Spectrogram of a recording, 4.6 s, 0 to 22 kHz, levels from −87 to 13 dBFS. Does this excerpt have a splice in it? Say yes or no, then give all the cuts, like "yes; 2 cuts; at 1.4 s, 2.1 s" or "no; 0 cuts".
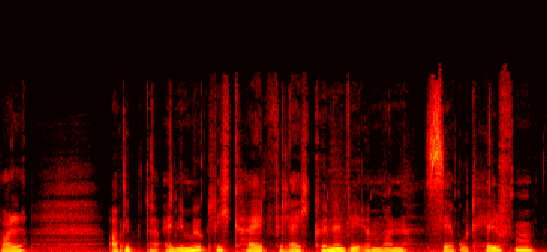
yes; 2 cuts; at 1.0 s, 2.2 s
